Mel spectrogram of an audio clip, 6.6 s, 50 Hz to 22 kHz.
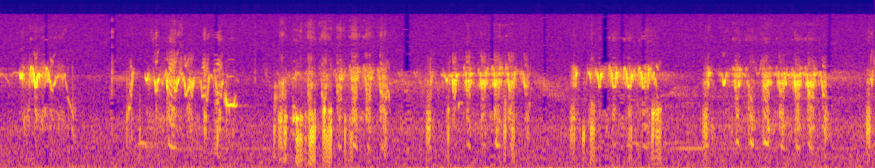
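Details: Black stork chicks, filmed by nest camera in Karula National Park, Estonia, at 11:00 am on 11 June 2023, greet the fish-carrying adult male with stuttering, wheezy bursts in quick series separated by brief pauses.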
